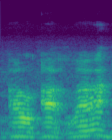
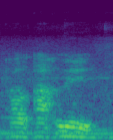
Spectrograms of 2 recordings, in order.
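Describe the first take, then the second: First: The final vowel is a plain open 'a'. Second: The final vowel is tilted toward 'i'. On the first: "Yang awalnya Al-A'la" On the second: "menjadi Al-A'li dan dibaca imalah"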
